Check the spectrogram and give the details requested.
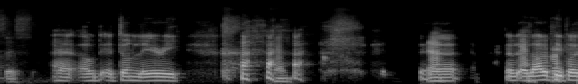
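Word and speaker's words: Dún Laoghaire: How do you pronounce this? Dunleary.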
